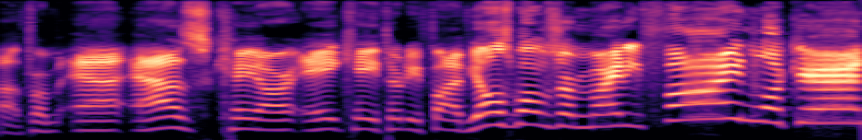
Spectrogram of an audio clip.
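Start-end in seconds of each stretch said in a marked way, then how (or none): 2.3-4.3 forced niceness, very high, loud, through gritted teeth. Reading out a viewer's message, acting through gritted teeth. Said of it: "said through gritted teeth".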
